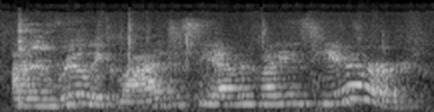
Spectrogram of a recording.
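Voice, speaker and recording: A woman's voice: high voice, lively intonation, normal speed. A woman hosting a public event, upbeat and welcoming as she explains the proceedings. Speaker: event host introducing speakers. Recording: echoey hall, distant mic, background noise.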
